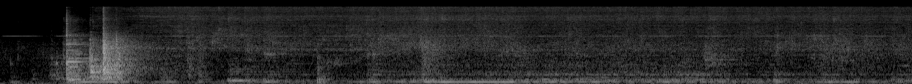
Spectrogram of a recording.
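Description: Water starts running suddenly about a second in, with a loud first splash, then runs steadily as a rushing hiss over a low hum.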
